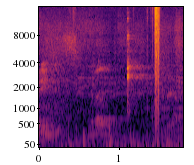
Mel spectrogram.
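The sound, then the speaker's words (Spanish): A single bright, ringing clink of glasses in a toast rises briefly over people talking, followed moments later by a short, noisy clatter. “Escuchen el brindis, o sea, ya, la primera pregunta tiene un, brindis, ya está.”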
